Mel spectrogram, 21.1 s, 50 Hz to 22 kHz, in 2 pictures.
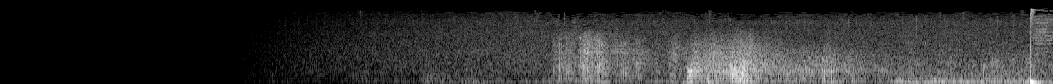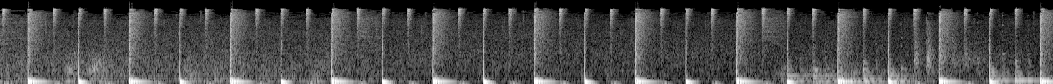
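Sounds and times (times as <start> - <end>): rain: 2.2 - 21.0
thunder rolls: 5.5 - 16.6, 18.3 - 21.0
kick drum beat: 10.3 - 21.0.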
